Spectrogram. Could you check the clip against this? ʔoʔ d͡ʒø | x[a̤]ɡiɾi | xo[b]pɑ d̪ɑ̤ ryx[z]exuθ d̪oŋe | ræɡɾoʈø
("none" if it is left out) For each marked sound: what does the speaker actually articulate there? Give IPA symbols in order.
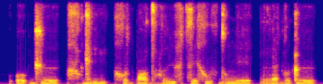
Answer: ɑ̤, d, t͡s

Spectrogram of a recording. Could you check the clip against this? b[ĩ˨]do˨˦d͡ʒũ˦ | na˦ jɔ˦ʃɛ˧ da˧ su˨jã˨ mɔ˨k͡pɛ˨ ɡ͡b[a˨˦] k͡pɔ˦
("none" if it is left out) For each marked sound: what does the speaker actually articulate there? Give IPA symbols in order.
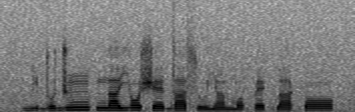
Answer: i˨, a˨˦

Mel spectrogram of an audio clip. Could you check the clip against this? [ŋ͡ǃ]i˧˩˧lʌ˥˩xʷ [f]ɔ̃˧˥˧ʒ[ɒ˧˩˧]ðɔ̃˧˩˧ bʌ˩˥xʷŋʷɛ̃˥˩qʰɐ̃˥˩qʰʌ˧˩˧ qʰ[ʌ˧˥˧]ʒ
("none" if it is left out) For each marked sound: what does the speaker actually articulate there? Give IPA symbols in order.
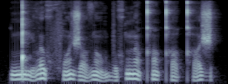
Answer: ŋ͡ǃ, f, ɒ˧˩˧, ʌ˧˥˧

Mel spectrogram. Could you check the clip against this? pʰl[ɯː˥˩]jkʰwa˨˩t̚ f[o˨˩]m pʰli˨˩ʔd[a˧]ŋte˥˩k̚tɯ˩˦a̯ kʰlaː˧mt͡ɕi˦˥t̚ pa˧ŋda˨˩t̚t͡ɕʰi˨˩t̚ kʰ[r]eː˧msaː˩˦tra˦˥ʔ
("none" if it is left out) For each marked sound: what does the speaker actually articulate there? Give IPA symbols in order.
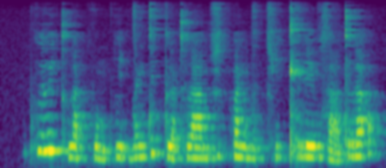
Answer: ɯː˥˩, o˨˩, a˧, r

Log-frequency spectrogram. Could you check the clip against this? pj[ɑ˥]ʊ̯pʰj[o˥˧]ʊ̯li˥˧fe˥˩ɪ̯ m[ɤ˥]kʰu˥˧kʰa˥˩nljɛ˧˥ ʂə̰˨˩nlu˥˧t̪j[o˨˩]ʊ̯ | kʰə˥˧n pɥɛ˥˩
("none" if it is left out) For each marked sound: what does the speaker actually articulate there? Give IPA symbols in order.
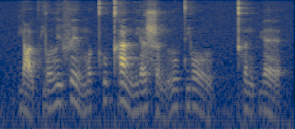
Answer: ɑ̰˨˩, o˦, ɤ˧˥, o˥˩

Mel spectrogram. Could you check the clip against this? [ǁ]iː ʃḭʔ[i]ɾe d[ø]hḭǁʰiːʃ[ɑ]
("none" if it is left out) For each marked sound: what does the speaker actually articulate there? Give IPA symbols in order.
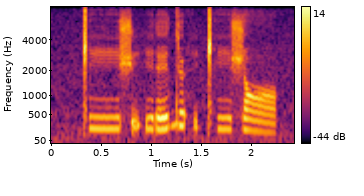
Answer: ǁ, i, ø, ɑ

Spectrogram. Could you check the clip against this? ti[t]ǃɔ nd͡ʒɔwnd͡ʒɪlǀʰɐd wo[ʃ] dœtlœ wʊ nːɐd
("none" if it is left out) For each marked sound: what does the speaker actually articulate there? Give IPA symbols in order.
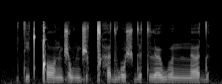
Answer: t, ʃ

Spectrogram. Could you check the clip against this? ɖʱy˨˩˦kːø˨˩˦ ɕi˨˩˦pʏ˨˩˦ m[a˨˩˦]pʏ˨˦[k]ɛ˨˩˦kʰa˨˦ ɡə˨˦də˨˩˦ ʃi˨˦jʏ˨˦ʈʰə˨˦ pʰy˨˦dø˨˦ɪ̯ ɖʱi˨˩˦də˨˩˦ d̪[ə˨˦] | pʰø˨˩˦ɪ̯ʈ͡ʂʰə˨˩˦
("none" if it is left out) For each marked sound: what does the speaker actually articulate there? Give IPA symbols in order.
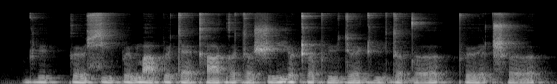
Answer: a˨˩˦, t, ə˨˦

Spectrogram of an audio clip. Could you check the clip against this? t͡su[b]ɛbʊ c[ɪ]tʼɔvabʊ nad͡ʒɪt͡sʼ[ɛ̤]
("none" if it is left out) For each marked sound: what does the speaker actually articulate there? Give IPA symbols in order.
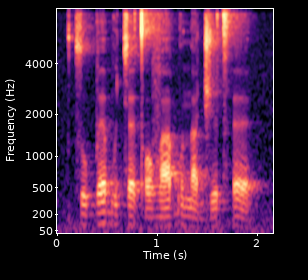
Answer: b, ɛ, ɛ

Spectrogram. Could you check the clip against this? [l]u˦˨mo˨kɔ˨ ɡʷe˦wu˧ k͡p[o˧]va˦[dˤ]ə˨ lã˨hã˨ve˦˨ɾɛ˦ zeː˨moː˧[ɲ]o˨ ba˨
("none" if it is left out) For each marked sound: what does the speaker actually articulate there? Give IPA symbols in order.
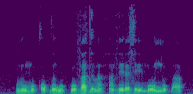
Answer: l, o˧, d, ɲ

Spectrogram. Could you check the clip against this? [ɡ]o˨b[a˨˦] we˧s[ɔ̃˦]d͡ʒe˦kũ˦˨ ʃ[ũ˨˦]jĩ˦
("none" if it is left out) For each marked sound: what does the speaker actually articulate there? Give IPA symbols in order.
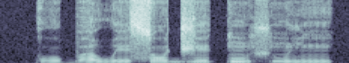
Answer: k, a˨˦, ɔ˦, ũ˨˦

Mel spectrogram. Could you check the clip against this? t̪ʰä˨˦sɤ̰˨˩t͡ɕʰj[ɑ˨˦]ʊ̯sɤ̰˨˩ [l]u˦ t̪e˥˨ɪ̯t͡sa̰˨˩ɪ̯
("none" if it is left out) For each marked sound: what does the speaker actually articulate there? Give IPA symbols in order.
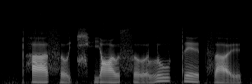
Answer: ɑ˨˦, l

